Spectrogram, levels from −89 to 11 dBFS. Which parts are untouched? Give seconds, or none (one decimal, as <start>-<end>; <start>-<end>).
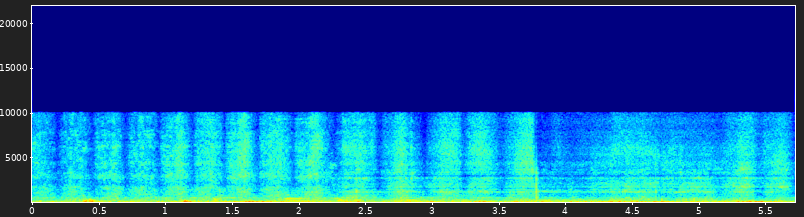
0.0-2.3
